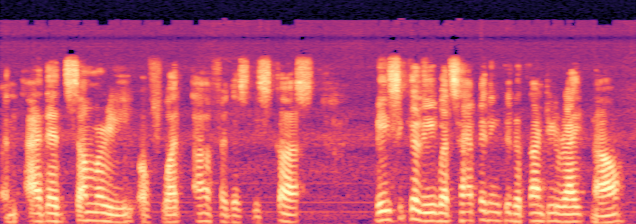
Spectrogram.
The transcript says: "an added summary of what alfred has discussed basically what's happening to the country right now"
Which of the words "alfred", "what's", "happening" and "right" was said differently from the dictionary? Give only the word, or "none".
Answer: alfred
